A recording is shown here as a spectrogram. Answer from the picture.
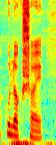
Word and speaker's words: কুলক্ষয়: উচ্চারণ করব কুলকয় হ্যাঁ কুলকয় অর্থাৎ ক পর্যন্ত উচ্চারণ করলাম আর বাকি থাকে হচ্ছে মূর্ধন্যস মূর্ধন্যস অন্তেস্থি কে নিয়ে গেলাম তাহলে কি দাঁড়ালো কুলক্ষয় কুলক্ষয়ে প্রণসীয়ন্তি অথবা আমরা এখানে প্রণস ইয়ন্তিও বলতে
